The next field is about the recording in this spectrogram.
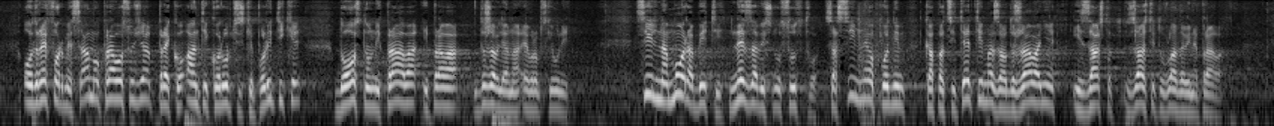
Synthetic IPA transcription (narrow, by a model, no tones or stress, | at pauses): o̞d̪ɾe̞fo̞ɾme̞saːmo̞ɡ̚pɾaʋo̞suːd͡ʑapɾe̞ko̞ʔant̪iko̞ɾupt̪sijske̞po̞lit̪ike̞d̪o̞osno̞ʋnixpɾaːʋaʔipɾaːʋad̪r̩ʒaʋʎanaʔe̞ʋɾo̞pske̞uːnije | t̪siːʎnamːo̞ːɾabit̪ine̞zaʋisnosuːt̪st̪ʋo̞sasʋiːmne̞o̞pxo̞d̪nimkapat̪sit̪eːt̪imazaod̪r̩ʒaːʋaɲe̞izaːʃt̪it̪uʋlˠad̪aʋine̞pɾaːʋa̰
